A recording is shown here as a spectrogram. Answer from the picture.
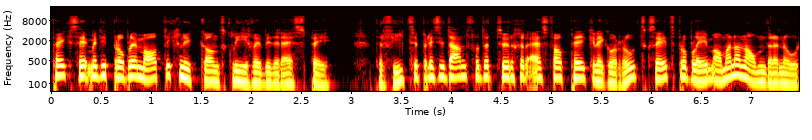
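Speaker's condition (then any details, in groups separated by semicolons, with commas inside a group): No condition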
